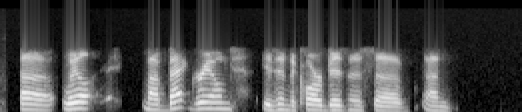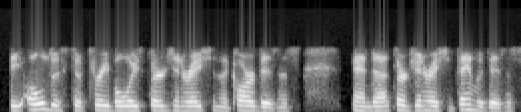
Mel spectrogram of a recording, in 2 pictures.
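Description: With a Southern US accent, the speaker goes at a fairly quick pace but leaves long, frequent pauses. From US South, Georgia. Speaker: nonprofit CEO, former car dealership president. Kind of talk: interview.

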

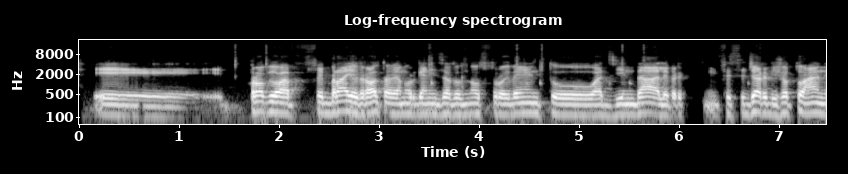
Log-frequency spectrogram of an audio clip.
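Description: The man's voice sits at a medium pitch with fairly even intonation. The sound is dry and close, with no echo. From Romagna, Italy. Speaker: IT company founder and sales director. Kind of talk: promotional interview. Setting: livestream.

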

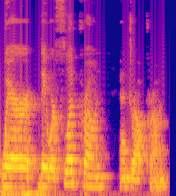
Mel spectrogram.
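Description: A woman with an American accent speaks at a very slow pace. Room echo is audible. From United States. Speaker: nonprofit technology executive. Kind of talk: interview conversation.

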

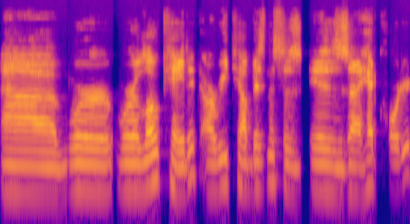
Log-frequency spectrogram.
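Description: With a slight Canadian accent, a man speaks at a medium pitch and a moderate pace in a very clean recording with a silent background. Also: dry, close sound with no echo. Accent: slight Canadian, e.g. 'about'. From Saskatchewan, Canada (farm). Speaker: agribusiness executive. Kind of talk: podcast interview.

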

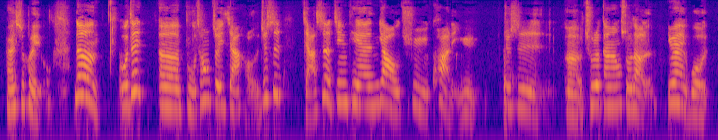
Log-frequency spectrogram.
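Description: At a fairly slow pace, a woman projects a raised, high-pitched voice with a bright, sharp tone and lively intonation. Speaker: podcast host interviewing via livestream. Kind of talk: casual interview chat. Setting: Instagram livestream call.

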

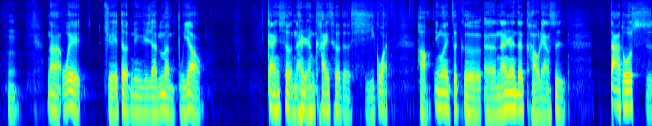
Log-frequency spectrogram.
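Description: Speaking at a very slow pace with long, frequent pauses, a man uses a very deep, low pitch and fairly even intonation. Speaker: podcast host. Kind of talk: casual monologue. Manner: halting, frequent fillers and repeats.

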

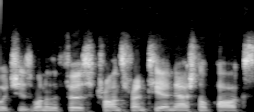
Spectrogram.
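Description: A man speaks with a South African accent. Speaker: game reserve conservationist and author. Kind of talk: interview. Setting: remote call over internet.

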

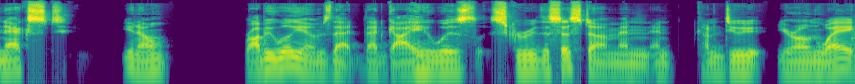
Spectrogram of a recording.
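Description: A man with an American accent has an unremarkable speaking voice, fairly low in pitch, at a moderate pace with fairly even intonation. The recording is very clean with a silent background and a dry, close sound with no echo. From New Mexico, US. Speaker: music producer and stage actor. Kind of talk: interview conversation.

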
